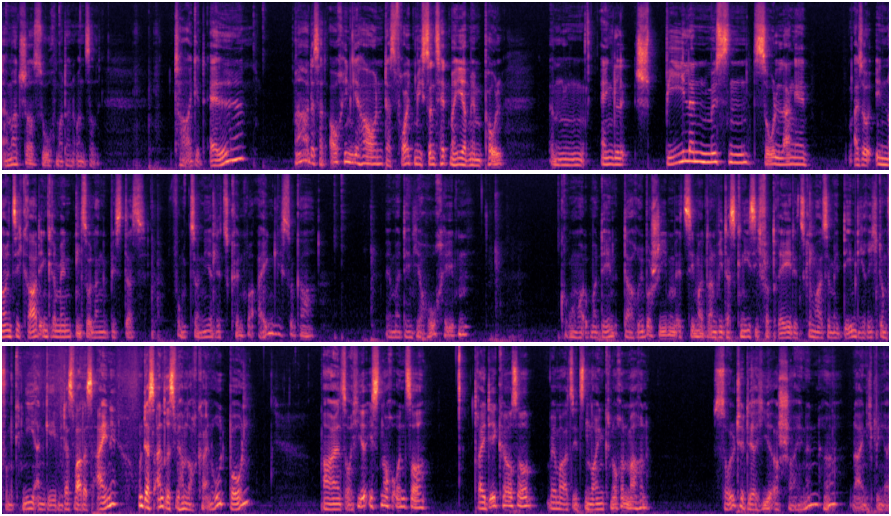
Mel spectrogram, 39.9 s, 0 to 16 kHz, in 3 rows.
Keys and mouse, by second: 0.6-3.9 drag, 14.4-15.4 middle drag, 16.3-17.1 middle drag, 18.8 g, 25.4-26.4 middle drag, 28.8-29.2 middle drag, 30.2-31.5 middle drag, 35.1 shift+a, 37.8-39.2 middle drag, 39.6 Tab.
